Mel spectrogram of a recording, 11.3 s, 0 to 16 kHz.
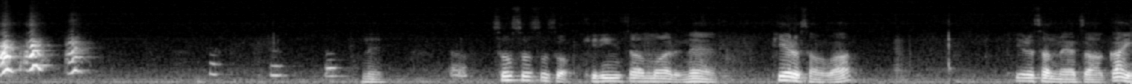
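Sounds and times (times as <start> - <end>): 
dog barking: 0.0 - 1.0
speech: 3.6 - 4.0, 5.0 - 8.6, 10.2 - 11.3.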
